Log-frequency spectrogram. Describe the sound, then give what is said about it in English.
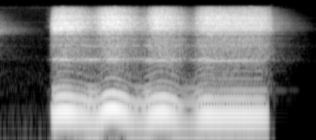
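A voice imitates a bee with a single loud, sustained buzz lasting about two seconds, its low pitch rising and dipping in a few slow wobbles before stopping abruptly. “Did you ever hear a bee buzz? A bee buzz like this.”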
